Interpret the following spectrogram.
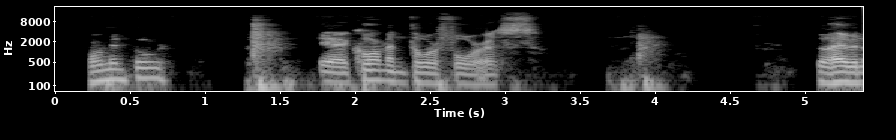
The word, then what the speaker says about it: Cormanthor: Is this pronounced Cormathor? Cormanthor? Yeah, Cormanthor Forest.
